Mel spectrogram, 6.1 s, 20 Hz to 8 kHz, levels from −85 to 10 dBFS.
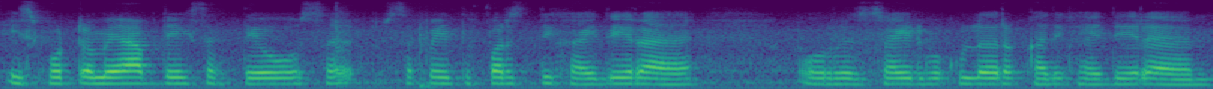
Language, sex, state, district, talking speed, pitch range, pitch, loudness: Hindi, female, Haryana, Jhajjar, 210 wpm, 190-210 Hz, 195 Hz, -18 LUFS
